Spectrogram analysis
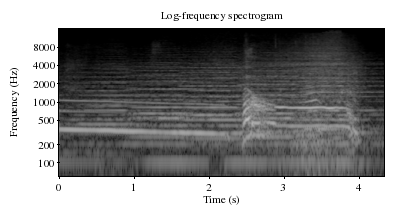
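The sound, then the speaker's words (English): Great Dane howling by the window of a hotel bedroom: one long, sustained, tonal howl that jumps to a higher, brighter whine about halfway through, then cuts off. “They run over to the Great Dane, who's still howling and barking by the window.”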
